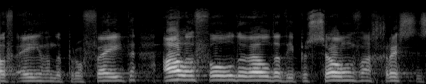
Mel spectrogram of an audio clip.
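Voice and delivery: loud, fervent pulpit preaching; preaching at full force. Acted. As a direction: drive it home like a revival preacher. Preaching to the congregation. (vurig en luid preken)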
